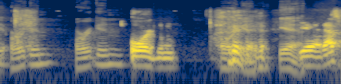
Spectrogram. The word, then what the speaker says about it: Oregon: And then you all had to move out to Oregon. How do you say it? Oregon? Oregon?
